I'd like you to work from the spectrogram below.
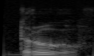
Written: drugo

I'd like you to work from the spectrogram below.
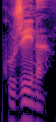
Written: cusina

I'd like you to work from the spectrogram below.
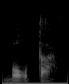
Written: bota

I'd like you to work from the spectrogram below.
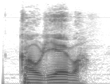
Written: caolieva

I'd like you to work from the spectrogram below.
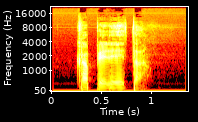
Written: capeleta

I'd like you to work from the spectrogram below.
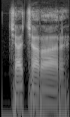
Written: ciaciarare

